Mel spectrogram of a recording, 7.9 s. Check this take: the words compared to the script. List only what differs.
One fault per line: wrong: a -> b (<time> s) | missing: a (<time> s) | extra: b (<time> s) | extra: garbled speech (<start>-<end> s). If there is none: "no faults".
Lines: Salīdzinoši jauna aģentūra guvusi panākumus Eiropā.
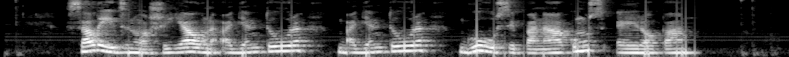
extra: aģentūra (3.5 s)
